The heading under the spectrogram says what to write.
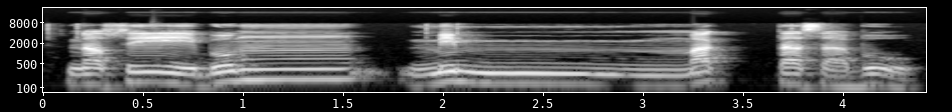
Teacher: তানবিনের উপরে যদি মিম আসছে আমরা ইদগাম উইথ গুন্না করব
